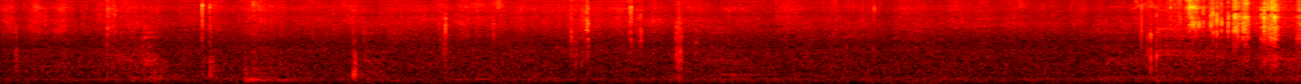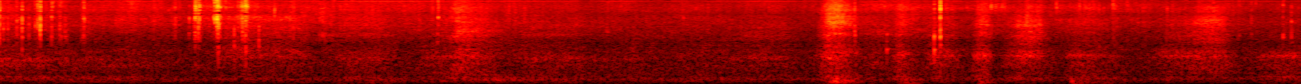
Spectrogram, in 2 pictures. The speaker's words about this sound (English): Church used to be the rustling of pages. Now it's the crinkling of aluminum foil and saran wrap.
